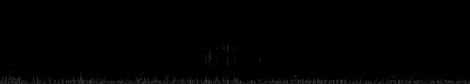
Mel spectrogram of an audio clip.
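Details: Cat in clicker training to ring a bell gives a continuous low, pulsing purr for the whole stretch, with a few faint higher rustles around the second mark.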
